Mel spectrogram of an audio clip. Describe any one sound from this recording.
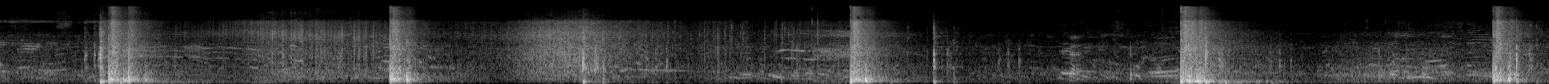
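Fireworks explode with loud booms outdoors.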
